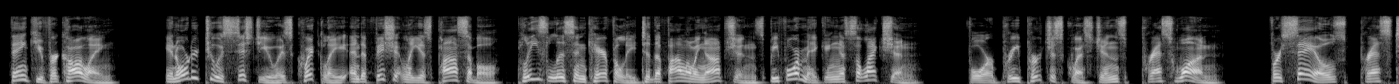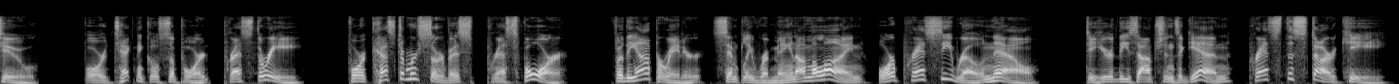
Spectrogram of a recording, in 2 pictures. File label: male ivr, Voice Prompts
